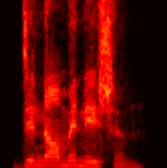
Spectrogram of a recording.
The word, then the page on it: denomination: Indian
